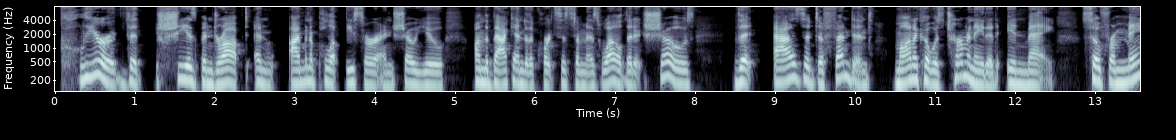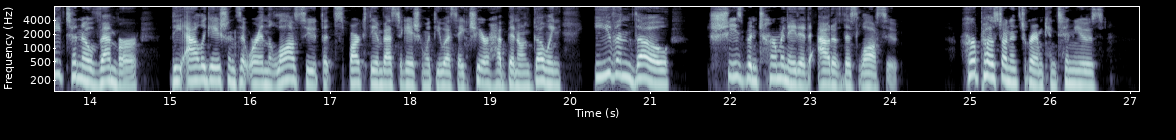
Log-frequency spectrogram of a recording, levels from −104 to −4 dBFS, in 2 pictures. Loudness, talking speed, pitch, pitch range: -24 LUFS, 165 wpm, 170 Hz, 155-195 Hz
